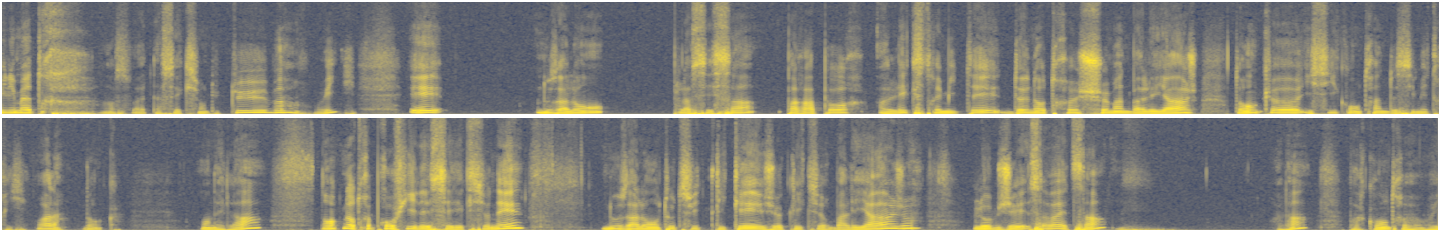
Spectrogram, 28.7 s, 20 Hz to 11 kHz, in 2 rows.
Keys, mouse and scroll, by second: 0.6 typing, 1.2 Return, 2.4-3.2 scroll down 1, 2.4 typing, 3.2-5.2 scroll down 1, 5.2 right click, 6.1 click, 7.0 right click, 7.7 click, 9.1-10.1 right drag, 13.8 click, 16.2-17.3 drag, 17.4-18.4 scroll down 2, 18.4-19.4 right drag, 22.2 click, 24.2-25.3 drag, 26.4-27.5 drag.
